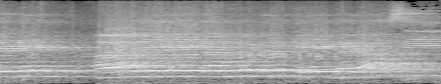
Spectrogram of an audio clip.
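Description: A man singing a slow melody into a handheld microphone, drawing out long held notes; the voice breaks off briefly about a second in and slides upward near the end.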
